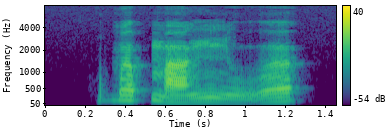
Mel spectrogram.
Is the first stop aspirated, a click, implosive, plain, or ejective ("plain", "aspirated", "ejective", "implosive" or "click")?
implosive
